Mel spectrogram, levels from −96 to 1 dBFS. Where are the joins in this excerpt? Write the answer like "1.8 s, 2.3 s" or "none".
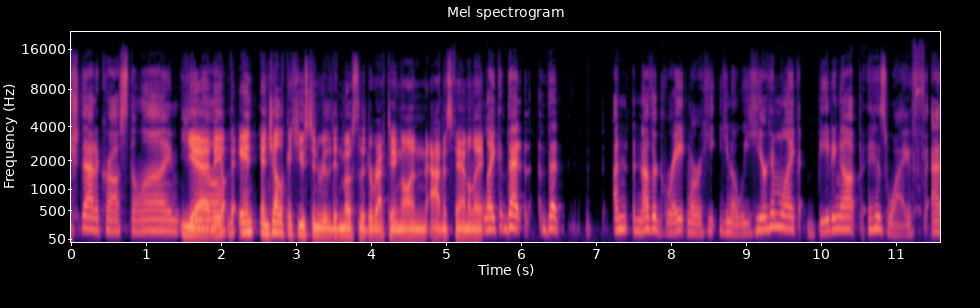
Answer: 5.4 s, 8.2 s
